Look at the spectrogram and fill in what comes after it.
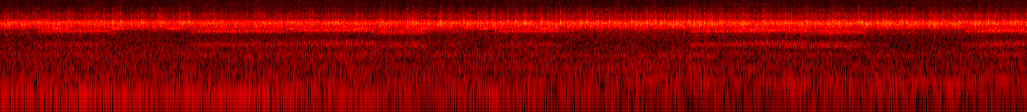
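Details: Tree frogs at night in a North Carolina backwoods swamp, self-recorded; an unbroken shrill high chorus overlaid by lower trilled calls, each one to two seconds long, repeating every few seconds, with a low rumble beneath.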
